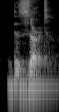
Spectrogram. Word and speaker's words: dessert: syllable is dip and the second starts with a Z sound we stress the second syllable dessert this word refers to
